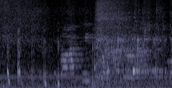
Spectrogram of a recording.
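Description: Apple cider vinegar and water are poured into a container, starting with a few quick glugging drips that give way to a steady, splashing pour.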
